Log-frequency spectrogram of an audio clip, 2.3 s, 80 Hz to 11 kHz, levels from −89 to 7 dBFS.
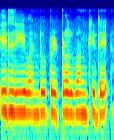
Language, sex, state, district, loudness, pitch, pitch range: Kannada, female, Karnataka, Bangalore, -15 LUFS, 215 Hz, 210-220 Hz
